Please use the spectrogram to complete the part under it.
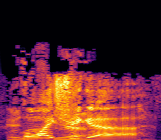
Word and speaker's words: Loaisiga: Jonathan Loaisiga. I don't know if I said it right. – Loaisiga.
